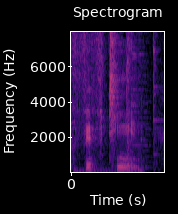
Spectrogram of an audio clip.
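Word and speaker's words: fifteen: they both get a very even stress okay 15 15. you could say 15 and put the stress on the first syllable or you could put the stress on the second syllable 15 but most common i think is to put an even stress on both syllables 15.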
